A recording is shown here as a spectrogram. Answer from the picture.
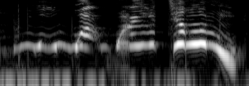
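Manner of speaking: high, squeaky mock husband, stammering; high-pitched, flustered husband protesting; mock panicked husband. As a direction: play the husband, horrified at the news. Husband voiced in a quarrel.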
